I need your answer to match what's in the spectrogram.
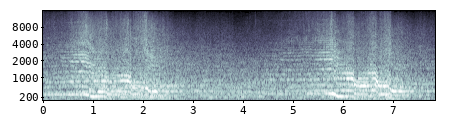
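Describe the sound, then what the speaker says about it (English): A GT3 race car in a sim racing event on the Detroit circuit spins out: a loud engine with shifting harmonic pitch sweeps down and back up alongside tire squeal, in two surges, with no talk. "Eric Jacobs has spun in LMGT3"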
